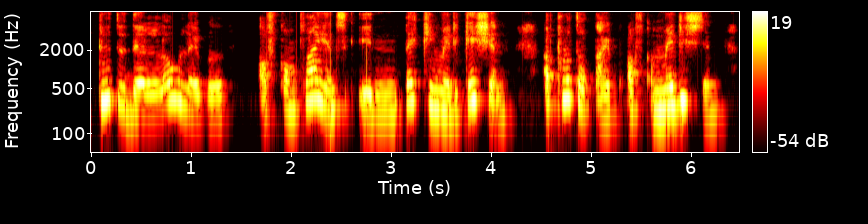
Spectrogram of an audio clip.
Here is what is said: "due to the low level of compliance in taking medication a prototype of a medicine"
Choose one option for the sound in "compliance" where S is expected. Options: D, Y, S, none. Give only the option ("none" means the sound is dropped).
S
